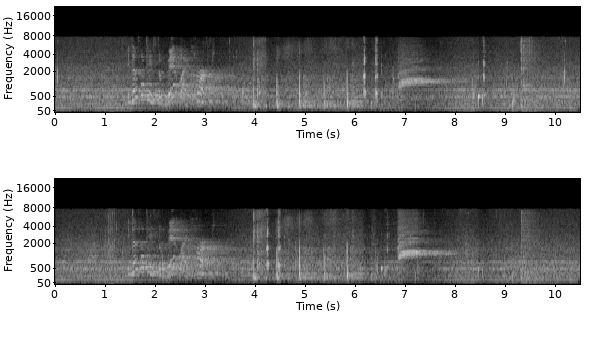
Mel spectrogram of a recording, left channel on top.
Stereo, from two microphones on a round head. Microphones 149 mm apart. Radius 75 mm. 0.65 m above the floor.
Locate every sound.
1.4 s a woman speaking: 40° left (ahead or behind), 3.5 m
4.0 s footsteps: 20° right (ahead or behind), 0.7 m; by 6.4 s 10° right (ahead or behind), 2.5 m
6.8 s an alarm: 35° right (ahead or behind), 5.5 m
9.3 s an explosion: 65° left (ahead or behind), 3.5 m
